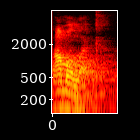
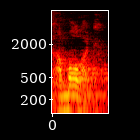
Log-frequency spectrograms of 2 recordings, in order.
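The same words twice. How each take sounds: First: The name has a plain English pronunciation. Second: The name has a Yiddish pronunciation.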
